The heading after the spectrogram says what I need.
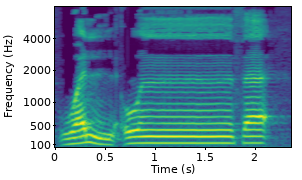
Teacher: nun sukun ketemu tha ikhfa hakiki gunnahnya dibaca tipis karena tha huruf tipis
